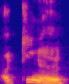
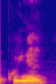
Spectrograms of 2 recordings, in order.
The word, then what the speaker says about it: Aquino: 25th of February 1986, on Corazon Aquino, or Aquino? Aquino, I think it's pronounced, sworn in as president of where?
